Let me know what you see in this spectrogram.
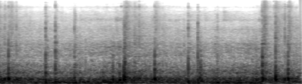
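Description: Fireworks display bursting: a string of sharp bangs and crackles in quick succession over a continuous low rumble.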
